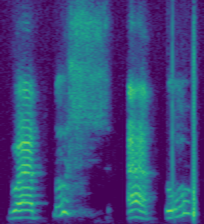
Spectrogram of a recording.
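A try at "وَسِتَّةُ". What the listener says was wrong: Watis atu kasroh taknya. Watis atu.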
